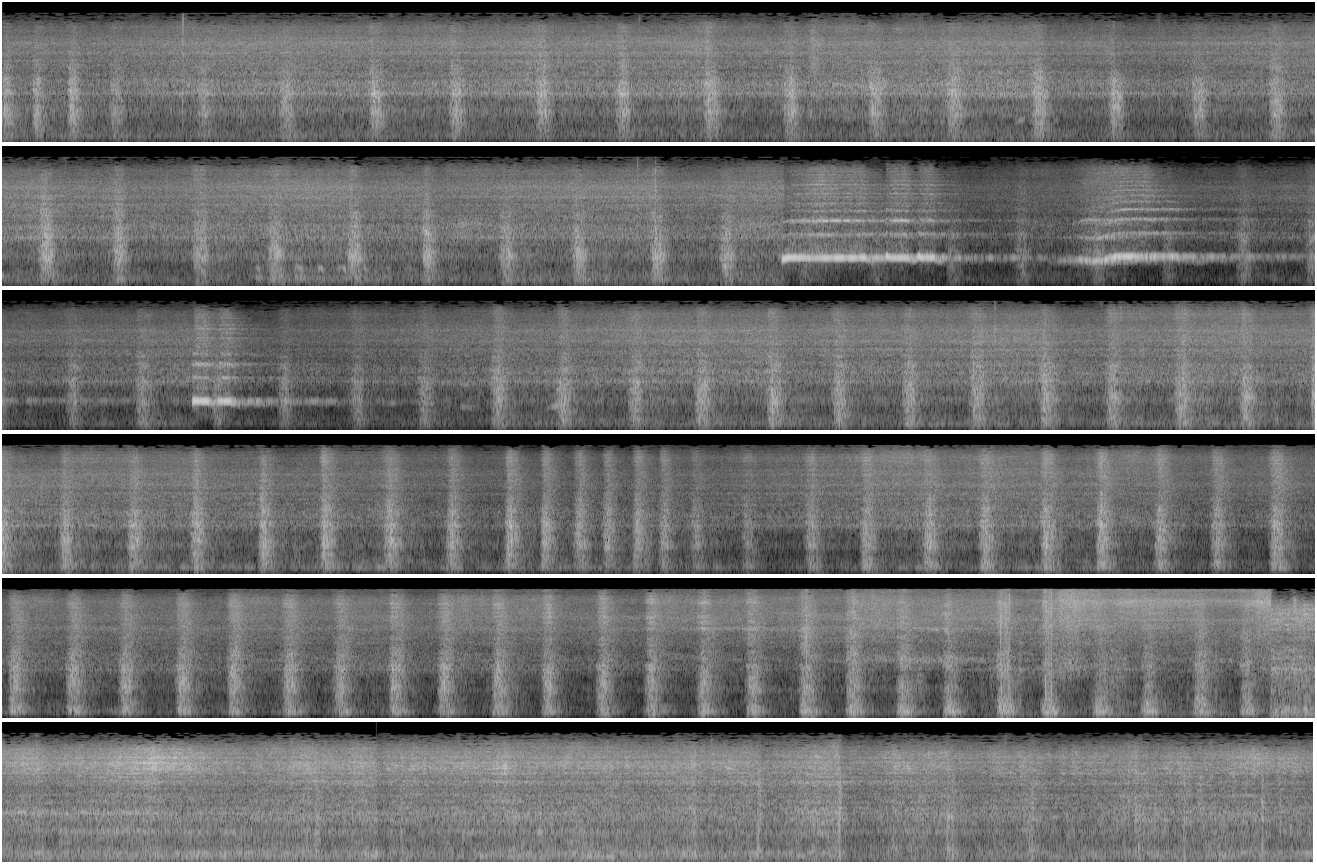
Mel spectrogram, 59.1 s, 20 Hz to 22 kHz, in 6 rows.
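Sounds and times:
steam hissing: 0.0 - 59.0
steam locomotive chuffing: 0.0 - 59.0
steam locomotive whistle: 15.7 - 23.3.

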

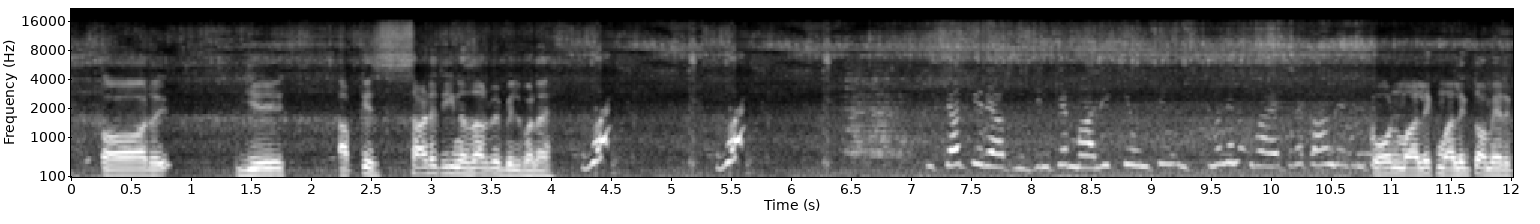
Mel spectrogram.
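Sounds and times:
steady background noise: 0.0 - 12.0.

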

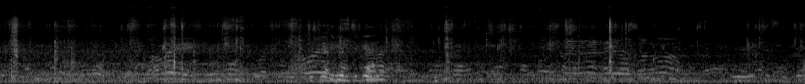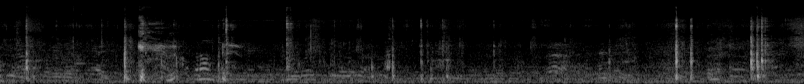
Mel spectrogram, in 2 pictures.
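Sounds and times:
background talk: 0.0 - 16.0.

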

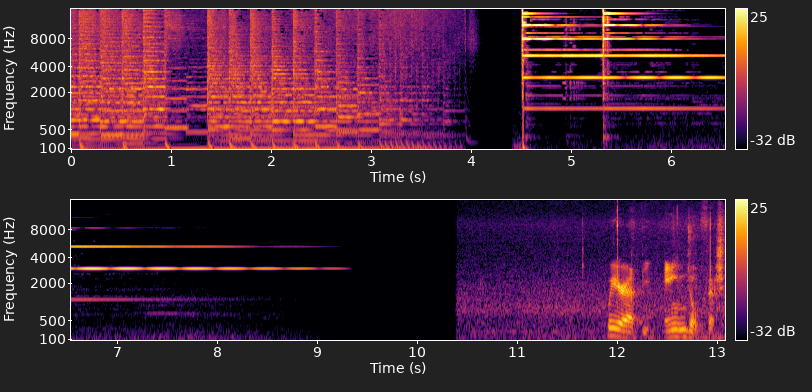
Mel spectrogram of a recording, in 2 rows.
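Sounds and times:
bell struck and ringing: 4.5 - 9.4.

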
